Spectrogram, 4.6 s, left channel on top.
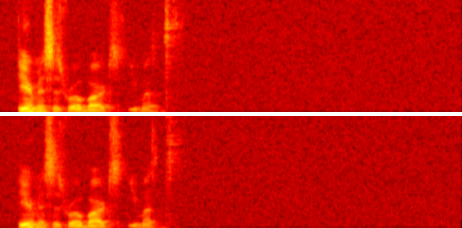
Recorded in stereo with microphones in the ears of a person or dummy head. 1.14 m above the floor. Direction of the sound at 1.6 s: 65° left (ahead or behind).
